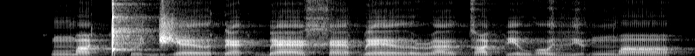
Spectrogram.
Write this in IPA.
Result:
ŋ͡m ɑ ǃʰ ɯ d͡ʒ ɛ ə̯ ɗ æ ɡ͡b æ x æ ɓ ɛ ə̯ ɹ a ə̯ ɡ ɑ pʲ ɛ w ɔ vʲ ə˞ ŋ͡m ɑ

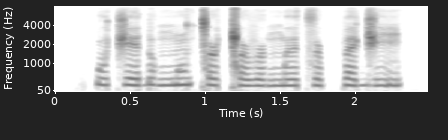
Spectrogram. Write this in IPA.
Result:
k͡p u t͡ʃ e ɗ u ŋ͡m ũ ǀ ə˞ ǁ ə˞ v ə˞ ŋ͡m ɘ t͡s ə˞ pː ɛ d͡ʒ i

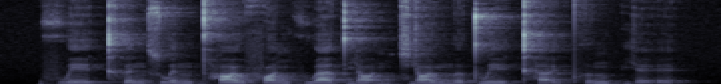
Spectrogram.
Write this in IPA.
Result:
f w e˧˥ ɪ̯ kʰ ə˧˥ n s w ə˧˥ n t̪ʰ ɑ˥˧ ʊ̯ f ɑ˥˩ ŋ f w ä˥ t̪ j ɑ̰˨˩ ŋ t͡ɕ j ɑ˥˧ ʊ̯ n̪ ɤ˥˧ t̪ w e˥˩ ɪ̯ kʰ a̰˨˩ ɪ̯ pʰ ɤ˥ ŋ p j ɛ̰˨˩˦

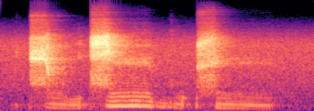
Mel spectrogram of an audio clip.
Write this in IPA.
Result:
t͡ɕ o˩˦ m t͡ɕ eː˥˩ b u˨˩ ʔ s eː˨˩ k̚

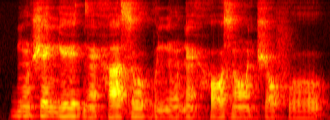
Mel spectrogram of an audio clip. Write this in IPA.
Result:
b ũ˦˨ ʃ ɛ˦ ɲ eː˧ d ɛ̃˨ h a˧ z o˦˨ ɡʷ ə˨ ɲ ũ˨ ɗ ɛ̃˨ h ɔ˦ z ɔ̃˧ t͡ʃ ɔ˧ f o˨

